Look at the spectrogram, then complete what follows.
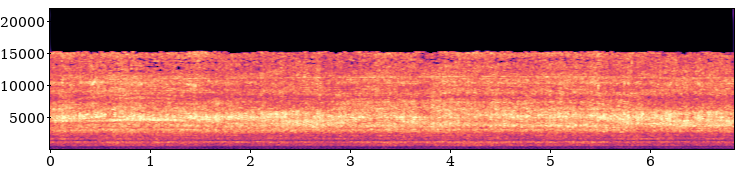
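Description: Homemade electric checkering tool running steadily, its motor-driven cutter scoring diamond checkering lines into a wooden gun-stock blank.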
